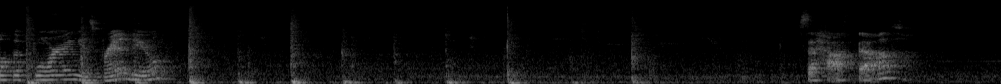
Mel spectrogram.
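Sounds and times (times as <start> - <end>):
footsteps on stairs and planks: 0.0 - 8.0.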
